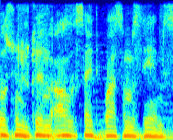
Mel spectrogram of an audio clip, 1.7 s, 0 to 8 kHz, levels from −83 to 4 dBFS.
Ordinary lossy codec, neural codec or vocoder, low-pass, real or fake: Opus, 32 kbps; none; 7.2 kHz; real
